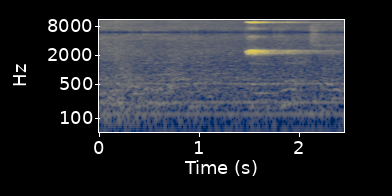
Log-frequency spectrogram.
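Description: Referee's whistle: one short, high, single-pitched blast about one and a half seconds in, over the steady low hum of the rink.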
